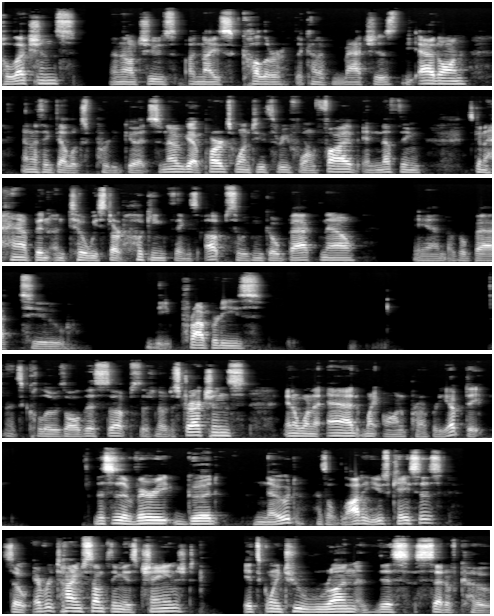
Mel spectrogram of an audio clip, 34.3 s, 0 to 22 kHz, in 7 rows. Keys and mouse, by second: 5.0 middle click, 5.9-7.8 drag, 8.4-9.1 drag, 10.4 middle click, 14.5 click, 16.1 click, 19.2 drag, 19.9 click, 22.5-24.3 drag, 23.7-24.8 typing, 25.4 middle click, 26.7-31.4 drag, 32.1 middle click, 33.4-34.0 middle drag.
